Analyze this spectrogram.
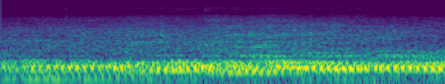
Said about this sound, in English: Sorry, the traffic is super loud.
